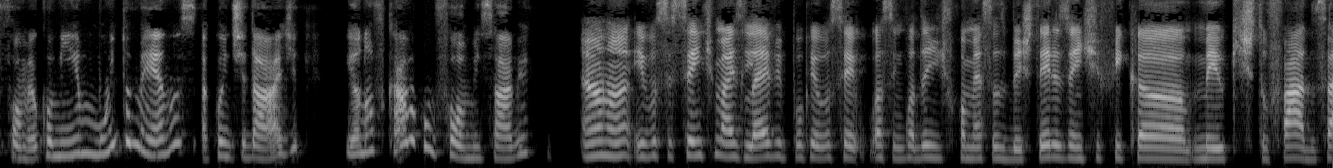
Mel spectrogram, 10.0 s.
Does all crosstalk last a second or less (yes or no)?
yes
